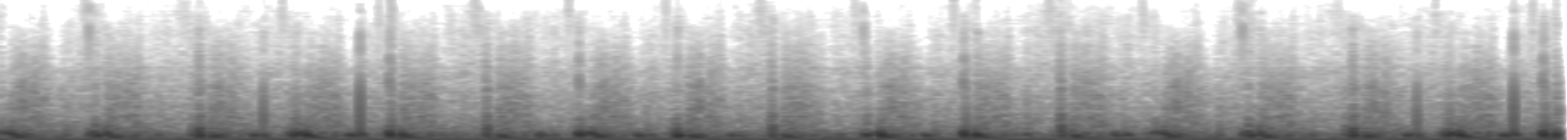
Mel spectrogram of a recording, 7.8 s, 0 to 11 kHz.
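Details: Womb sound played as a baby sleep aid: muffled, whooshing low beats at about 125 per minute with regular rhythm under steady rushing white noise and flowing sounds; heartbeat.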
